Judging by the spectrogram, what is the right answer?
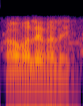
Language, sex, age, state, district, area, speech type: Assamese, male, 45-60, Assam, Dibrugarh, rural, conversation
